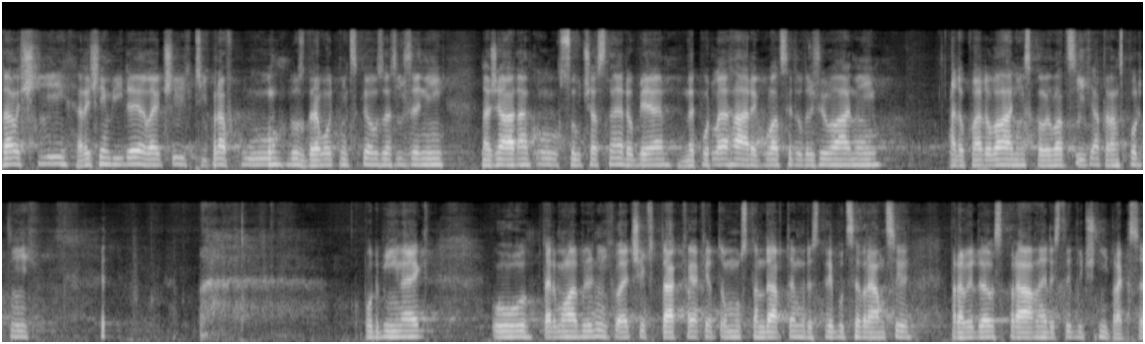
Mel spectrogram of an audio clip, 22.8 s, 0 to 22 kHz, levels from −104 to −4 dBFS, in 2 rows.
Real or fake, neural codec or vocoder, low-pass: fake; codec, 24 kHz, 3 kbps, HILCodec; 10.8 kHz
